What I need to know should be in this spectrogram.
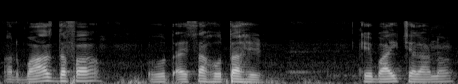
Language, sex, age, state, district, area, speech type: Urdu, male, 18-30, Maharashtra, Nashik, urban, spontaneous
